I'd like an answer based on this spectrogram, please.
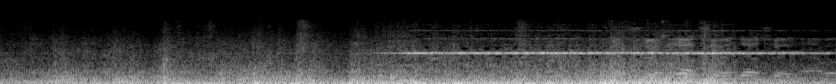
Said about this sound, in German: Ab da an gab es keinen Halt mehr und die Prager mussten sich auch ziemlich schnell an das neue Geräusch gewöhnen, wenn eine Straßenbahn in die Kurve bog.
